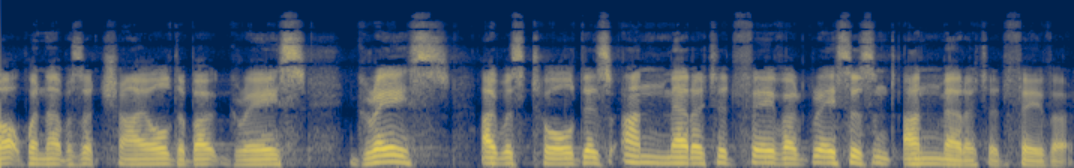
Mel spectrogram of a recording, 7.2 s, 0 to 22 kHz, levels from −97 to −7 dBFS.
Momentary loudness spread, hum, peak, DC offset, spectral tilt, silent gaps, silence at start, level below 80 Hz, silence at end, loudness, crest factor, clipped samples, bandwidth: 6 LU; none; -6 dBFS; under 0.1%; -4.5 dB/octave; none; 0 s; -58 dBFS; 0 s; -24 LUFS; 18 dB; under 0.1%; 15.5 kHz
